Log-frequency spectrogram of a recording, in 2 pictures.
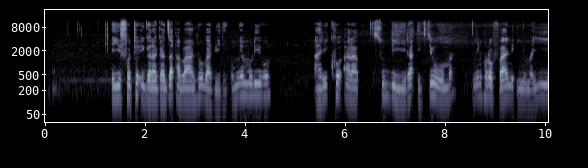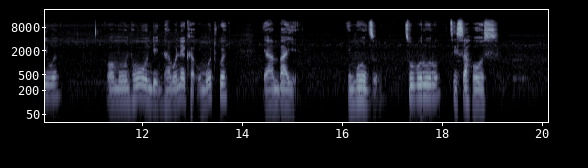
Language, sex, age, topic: Rundi, male, 18-24, education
